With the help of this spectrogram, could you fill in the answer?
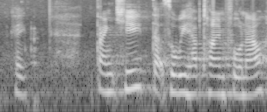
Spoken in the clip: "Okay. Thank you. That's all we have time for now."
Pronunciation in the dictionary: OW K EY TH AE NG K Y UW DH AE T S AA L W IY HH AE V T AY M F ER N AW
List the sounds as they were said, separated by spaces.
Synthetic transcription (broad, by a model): OW K EY TH AE NG K Y UW DH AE T S AA L W IY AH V T AY M F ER N AW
